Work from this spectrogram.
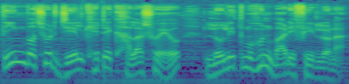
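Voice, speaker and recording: Male narrator, expressive story reader, lively intonation. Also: mid-range voice, moderate pace, faint music behind. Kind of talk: scripted literary narration.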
